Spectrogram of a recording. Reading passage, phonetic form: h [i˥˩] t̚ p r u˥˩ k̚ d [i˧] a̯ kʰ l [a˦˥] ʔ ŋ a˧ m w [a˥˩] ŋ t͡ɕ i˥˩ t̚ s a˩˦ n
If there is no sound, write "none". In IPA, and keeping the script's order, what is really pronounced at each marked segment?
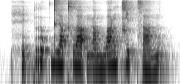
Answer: i˨˩, i˧, a˥˩, a˥˩

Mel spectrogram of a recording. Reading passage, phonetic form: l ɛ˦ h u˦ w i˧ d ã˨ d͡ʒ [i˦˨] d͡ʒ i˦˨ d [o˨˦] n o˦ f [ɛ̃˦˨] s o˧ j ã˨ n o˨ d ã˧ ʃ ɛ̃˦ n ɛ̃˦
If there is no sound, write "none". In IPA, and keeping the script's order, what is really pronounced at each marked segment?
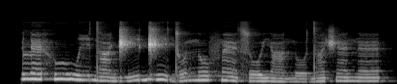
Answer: i˨˦, o˨˦, ɛ̃˦˨

